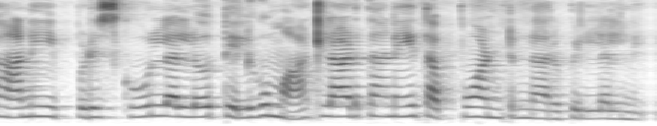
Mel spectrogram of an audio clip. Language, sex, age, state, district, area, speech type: Telugu, female, 45-60, Telangana, Nalgonda, urban, spontaneous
